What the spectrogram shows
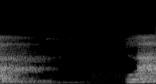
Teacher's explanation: पार्श्विक का हिंदी अर्थ क्या होता है समझ लें कि जब जिह्वा ऊपर उठ करके तालु को स्पर्श करती है, जैसे ही ऊपर उठ के तालु को स्पर्श करेगी और जिह्वा के दोनों फलकों से वायु बाहर निकल जाएगी। जिह्वा के दोनों फलकों से वायु का बहना ही पार्श्विक कहलाता है, इसलिए ला वर्ण को कहा जाता है पार्श्विक वर्ण।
